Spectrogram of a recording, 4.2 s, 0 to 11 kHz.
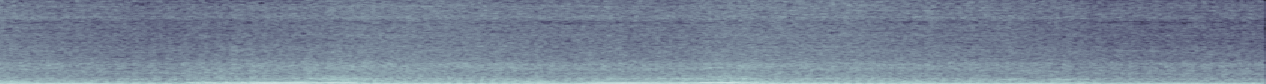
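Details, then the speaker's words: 1987 Yamaha FZR1000 Genesis after cleaning its four carbs and freeing the clutch, idle screw may need adjusting; crisp, even revs climbing and falling cleanly with the throttle, no misses: normal revving. "Oh, the old girl began has started waking up here. Now it sounds like a sport bike."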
